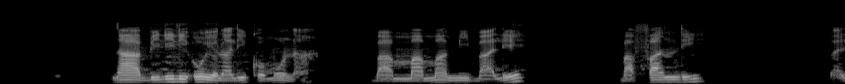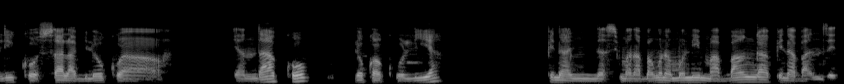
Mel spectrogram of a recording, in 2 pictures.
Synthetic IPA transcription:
na˨bi˨li˦li˦ʔo˦jo˨na˨li˦ko˨mɔ˦na˨ | ba˨ma˨ma˦mi˦ba̰˨le˦ | ba˨fa˦ndi˦ | ba̰˨li˦kʰo˨sa˦la˨bi˨lɔ˦kɔ˨ | ja˨nda˦ko˦ | b̥i˨lɔ˦kɔ˨ja˨kʰo˨li˦ja˦ | pe˦na˨na˨si̥˨ma˨na˨ba˨ŋɡo˦na˨mɔ˦ni˦ma˨ba˦ŋɡa˦pe˦na˨ba˨nzɛ˨t

